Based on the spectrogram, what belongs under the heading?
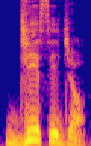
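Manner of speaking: ordinary delivery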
